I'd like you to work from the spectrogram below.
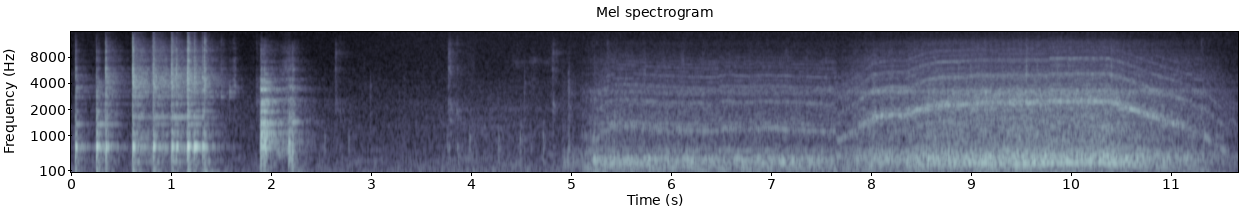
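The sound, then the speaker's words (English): An electric mixer whirs through butter, sugar, eggs and flour after a few sharp clattering knocks. Its motor settles into a steady hum, then steps up to a higher, louder whine for the last few seconds. “I'm just gonna add it all into the wet ingredients, the butter and sugar and eggs, into the mixer. And just mix it until it's just combined. So just like 10 to 15 seconds, really.”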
